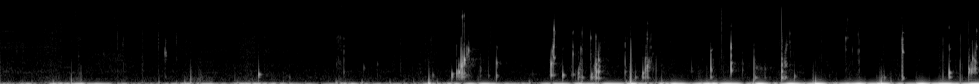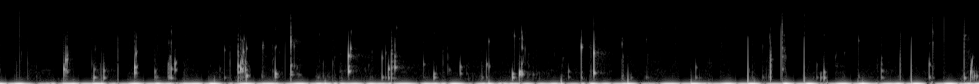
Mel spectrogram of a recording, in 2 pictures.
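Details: Stomach growling recorded as ASMR, described as hungry: continuous low rumbling with many quick gurgles and watery pops, loud growling with fluid sounds over soft music.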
